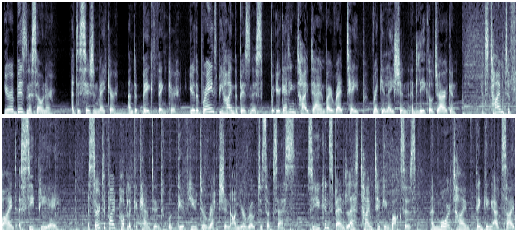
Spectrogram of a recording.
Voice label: Radio Advert; CPAIreland; Business Development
